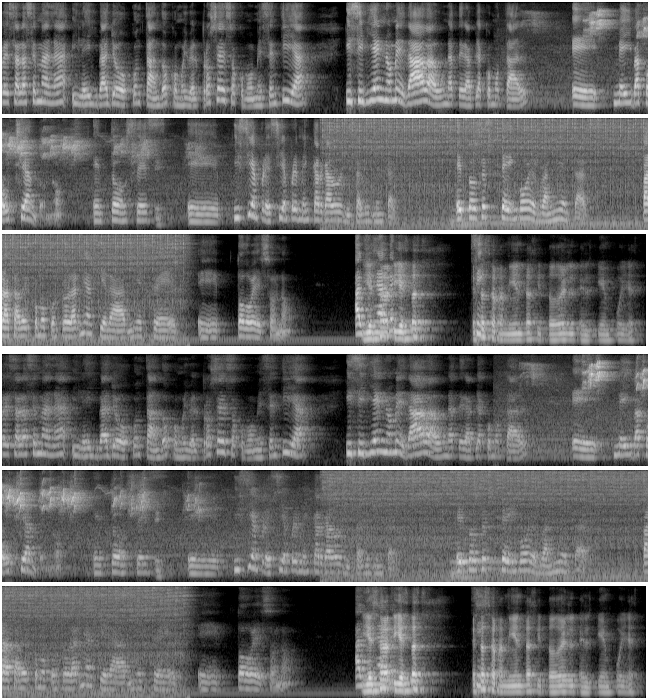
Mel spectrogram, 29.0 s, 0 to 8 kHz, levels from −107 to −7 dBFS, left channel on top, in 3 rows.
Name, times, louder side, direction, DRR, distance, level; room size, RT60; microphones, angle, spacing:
voice 1, 0.0-4.6 5.2-7.9 8.6-10.6 11.1-11.9 12.5-15.6 16.5-18.5 19.3-22.0 22.3-22.6 22.9-23.7 24.7-25.2 26.5-26.6, left 6 dB, 45° left, 11 dB, 0.3 m, -35 dB
Bird, 7.4-16.4, right 5 dB, 80° right, 0.9 m, -39 dB
Tools, 14.5-22.2, left 4 dB, 25° left, 1.1 m, -42 dB
Guitar, 16.4-25.7, equal, ahead, 2.7 m, -57 dB
voice 2, 24.8-25.6 26.6-28.9, right 2 dB, 25° right, 8 dB, 0.5 m, -33 dB
9.6 x 3.3 x 3.4 m, 0.66 s
head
